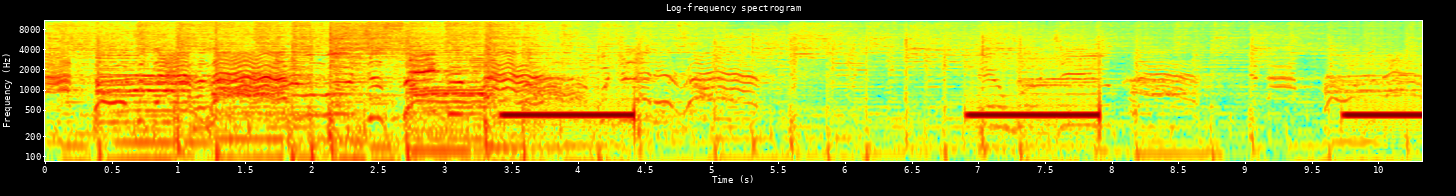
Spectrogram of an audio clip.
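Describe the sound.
Ringback tone of an outgoing telephone call: three steady, even beeps, each about a second long, separated by longer pauses, sounding over music, with the last beep cut off at the end.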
